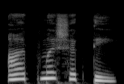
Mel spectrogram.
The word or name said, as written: ಆತ್ಮಶಕ್ತಿ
